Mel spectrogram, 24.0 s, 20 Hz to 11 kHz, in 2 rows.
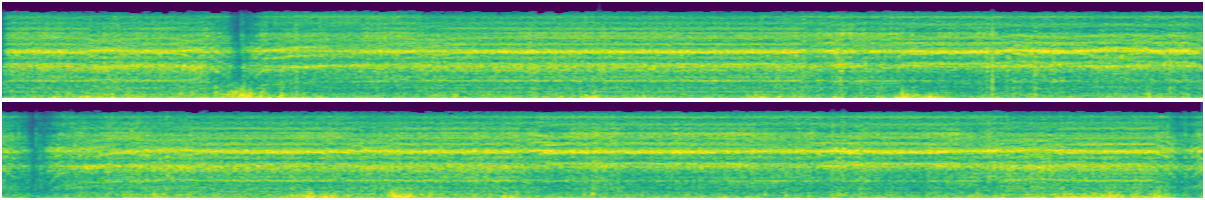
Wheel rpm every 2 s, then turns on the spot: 160, 120, 160, 160, 160, 160, 120, 160, 160, 160, 160, 140.
none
